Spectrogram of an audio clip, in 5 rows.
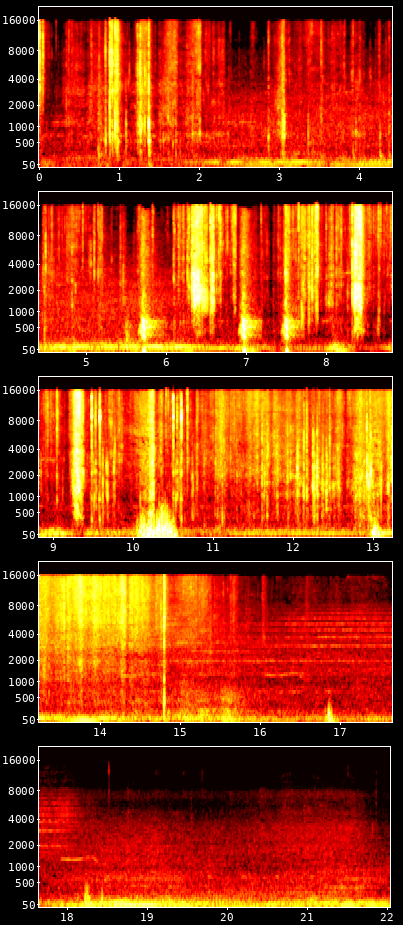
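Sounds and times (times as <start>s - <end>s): paper and tape tearing: 0.0s - 2.3s, 4.5s - 15.4s.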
